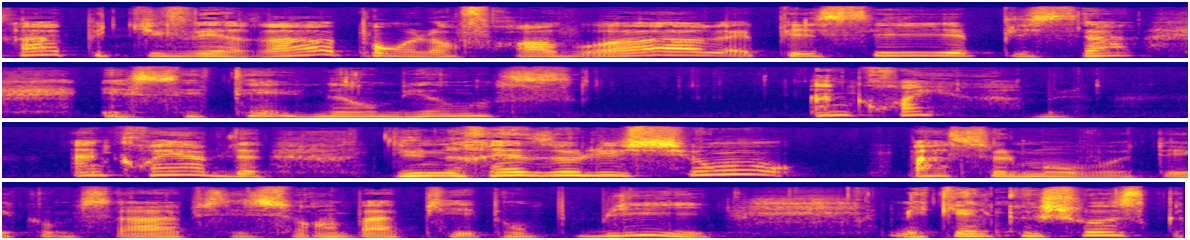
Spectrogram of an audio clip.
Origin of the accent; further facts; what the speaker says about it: Valais, Switzerland; mais moi, je suis valaisanne, moi aussi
